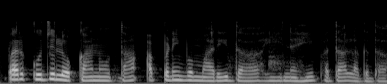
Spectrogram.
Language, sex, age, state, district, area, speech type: Punjabi, female, 18-30, Punjab, Patiala, rural, spontaneous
